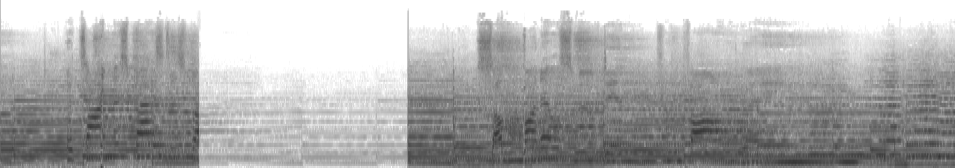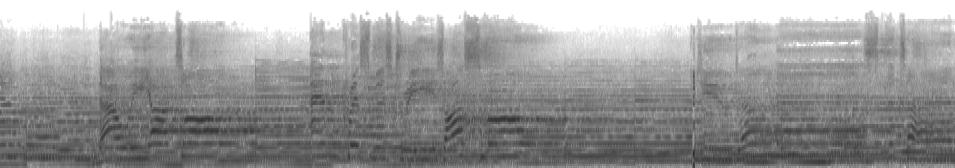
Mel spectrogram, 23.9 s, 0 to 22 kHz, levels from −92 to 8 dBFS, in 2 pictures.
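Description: At 1.24 to 1.29 s there's a short garbled blip where the sound jumps ahead instead of flowing on. That's most likely a broken MP3 bit reservoir: frames went missing, and the next frame reached back for its borrowed data and found bytes of another frame instead. The 44 ms of damage fits one or two MP3 frames of about 26 ms each. The same blip comes back at 6.52 to 6.56 s and again at 20.57 to 20.62 s.

Between those, from 2.48 to 5.10 s, the audio drops out for about 2.6 s. It cuts away abruptly rather than fading, and only a faint residue of the sound is left, around 35 dB below its normal level. It then snaps back just as suddenly. This is an audio dropout to a faint residue, likely from the wanted signal being lost while the path after the break stayed live and kept passing that low leak.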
